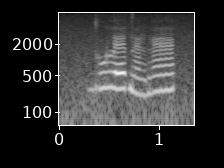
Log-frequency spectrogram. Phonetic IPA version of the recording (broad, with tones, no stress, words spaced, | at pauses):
du˦lɛ˦dɛ̃˧ɡɛ̃˦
